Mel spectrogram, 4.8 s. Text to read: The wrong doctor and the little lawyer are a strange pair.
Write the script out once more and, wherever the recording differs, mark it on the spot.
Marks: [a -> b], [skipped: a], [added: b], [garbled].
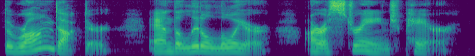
The wrong doctor and the little lawyer are a strange pair.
